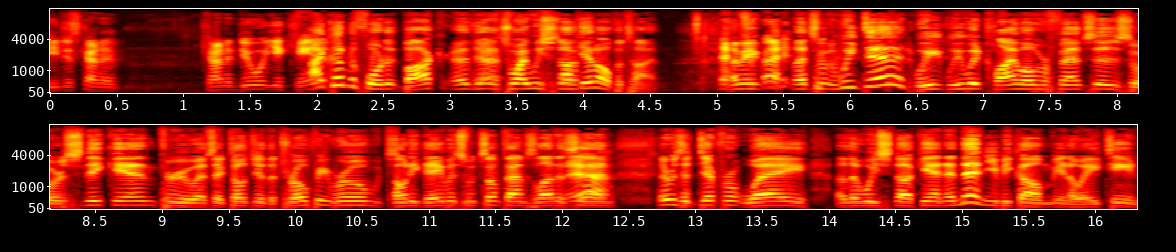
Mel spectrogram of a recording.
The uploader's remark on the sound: Tailgate Tuesday live from Chick-Fil-A.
